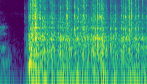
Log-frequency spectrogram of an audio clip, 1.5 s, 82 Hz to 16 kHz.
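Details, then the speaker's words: Small 3D-printed "Telboy" solenoid motor with thin wire and small magnets on a JL94 circuit at high voltage; the circuit handles it, but the magnets keep popping off. Quick, uneven clattering ticks as it kicks in and struggles to keep running. "yeah you can hear it it it wants to go it kicks in and it goes"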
